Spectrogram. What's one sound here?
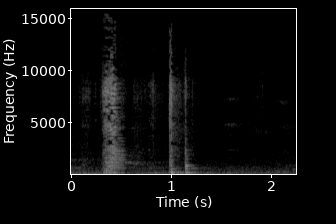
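A block of wood knocks against wood.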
